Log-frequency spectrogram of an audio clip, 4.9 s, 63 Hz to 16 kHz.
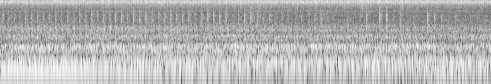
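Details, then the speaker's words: Honda H22A after cold start, fast idle valve air channel cleaned with throttle body cleaner to stop 2000-3000 rpm high idle surge: brief hard start, then smooth, steady low idle with no surging or hunting; normal idle. "so far is idling very nice actually here to sound very nice so we will see if we'll go for two test drive and see if it works out well hope this helps this is a h22 a by the way the idol is very steady"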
